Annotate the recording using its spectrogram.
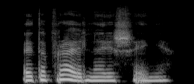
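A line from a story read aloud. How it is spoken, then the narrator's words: Agreeing. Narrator (Russian): согласился со мной Дармат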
